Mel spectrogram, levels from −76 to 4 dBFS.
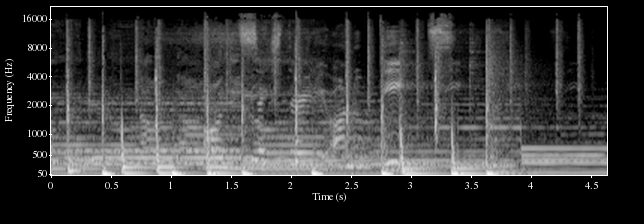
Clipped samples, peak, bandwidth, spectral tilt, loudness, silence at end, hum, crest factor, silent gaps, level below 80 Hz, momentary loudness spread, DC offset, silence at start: under 0.1%; 0 dBFS; 18.5 kHz; -5.5 dB/octave; -13 LUFS; 0 s; none; 12 dB; none; -14 dBFS; 10 LU; under 0.1%; 0 s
